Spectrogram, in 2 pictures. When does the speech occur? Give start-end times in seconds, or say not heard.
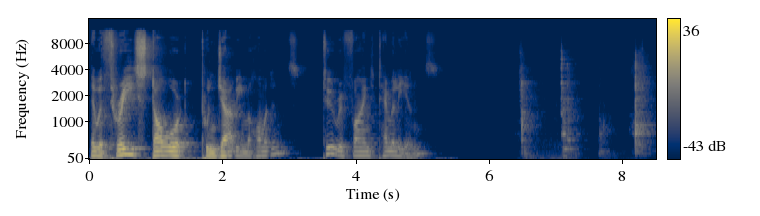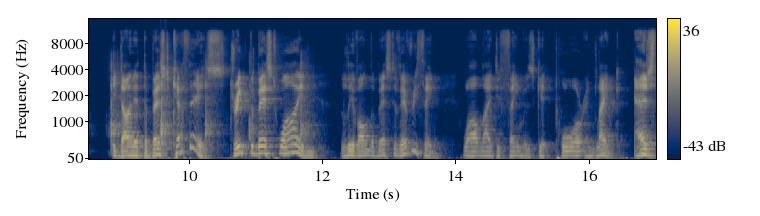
0.0-5.0, 8.8-16.9.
